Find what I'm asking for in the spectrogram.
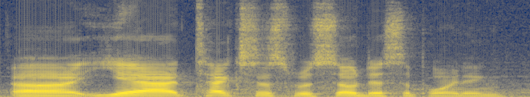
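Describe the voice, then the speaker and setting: A man's voice: medium pitch, normal speed, a bit bright. Man, congested, stuffy cold voice, casual livestream host, rambling chat, faint music behind. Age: adult with a wife. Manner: chatty, rambling, reads out viewer comments.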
